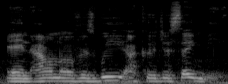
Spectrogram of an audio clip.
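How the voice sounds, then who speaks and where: A young adult woman hosting a casual sibling podcast, blunt and animated, cussing freely and laughing often. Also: low voice, brisk, a little hiss or hum. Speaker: podcast host.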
